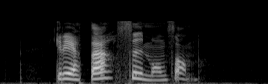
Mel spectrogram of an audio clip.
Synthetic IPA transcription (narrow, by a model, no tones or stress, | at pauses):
ɡ̥ɾeːt̪asiːmɔnsɔn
